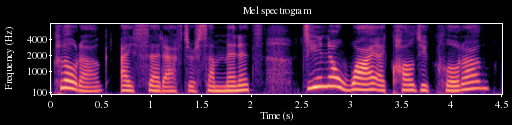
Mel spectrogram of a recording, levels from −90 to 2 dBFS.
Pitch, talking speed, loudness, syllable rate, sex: 235 Hz, 175 wpm, -16 LUFS, 5.1 syllables/s, female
